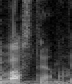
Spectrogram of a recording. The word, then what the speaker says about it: Vadstena: Ja, det är Vadstena. – Det är Vadstena. – Det är rätt. – Vadstena. Man uttalar inte det.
